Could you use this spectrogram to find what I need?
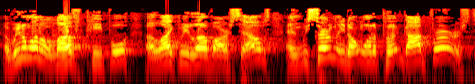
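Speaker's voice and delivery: high, loud mock-indignant rant; mock outrage. Mocking a churchgoer fed up with God's rules, loud and high.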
